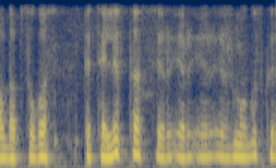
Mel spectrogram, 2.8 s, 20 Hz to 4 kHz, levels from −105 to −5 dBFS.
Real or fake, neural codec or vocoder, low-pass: real; none; 3.6 kHz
